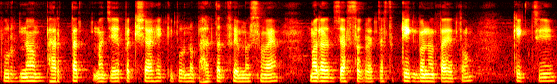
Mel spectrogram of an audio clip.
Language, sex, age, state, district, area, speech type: Marathi, other, 30-45, Maharashtra, Buldhana, urban, spontaneous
